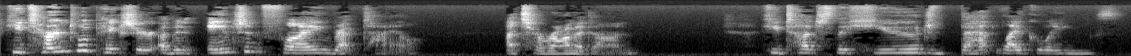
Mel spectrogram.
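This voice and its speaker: A woman narrates a storybook for children. Her voice sits a little high and swings widely in pitch. She takes her time with each phrase. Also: lively intonation, slow, pushed and bright. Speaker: children's read-aloud host.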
